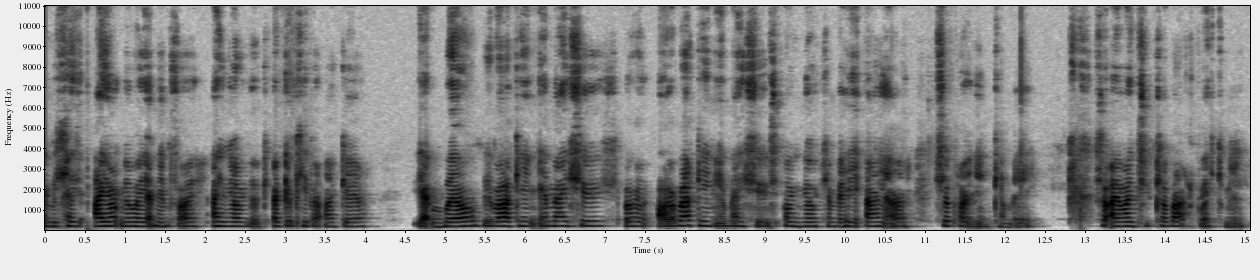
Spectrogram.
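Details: Adult woman with an articulation disorder after tongue cancer surgery removing almost all of her tongue, floor of mouth, bottom teeth and part of the jaw, with the tongue rebuilt from leg tissue sewn to her gums; she cannot use her tongue for words and is relearning to talk.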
